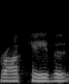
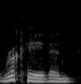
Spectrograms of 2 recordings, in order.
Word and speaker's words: Rook Haven: Um, I finished a book called The Monsters of Rock Haven, Rook Haven, which was by Patrick Ethanette corrected me of how to pronounce it.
